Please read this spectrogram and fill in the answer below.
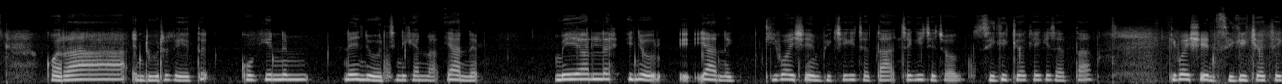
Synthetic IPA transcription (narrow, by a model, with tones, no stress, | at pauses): kɔ˨ɾa˦ɪ˨ndu˨ɾɪ˦ɾe˨te˦ | ko˦ki˦nɪ˦mne˦ɲo˨ɾt͡ʃi˦ni˦kɛ˦na˨ja˦˨nɛ˨ | mɪ˦jɔ˦lɛ˦i˦ɲo˨ɾu˨ja˦˨nɪ˨ | ki˦wɔ˦i˨ʃe˦˨mpi˨k̚t͡ʃe˦ki˦t͡ʃe˨ta˦t͡ʃe˦k̬i˦t͡ʃe˨t͡ʃɔ˦si˨ki˦kjɔ˦ke˦ki˦t͡ʃɛ˨ta˦ | ki˦wɔ˦i˦ʃe˦˨nsi˨ki˦kjɔ˦ke˦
